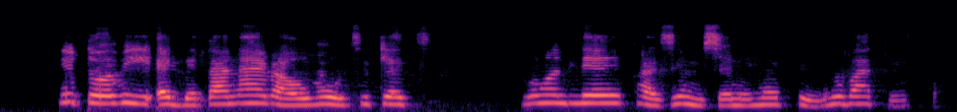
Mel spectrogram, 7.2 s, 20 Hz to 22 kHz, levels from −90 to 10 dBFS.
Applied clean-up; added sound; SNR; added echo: neural mask model DeepFilterNet 3.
